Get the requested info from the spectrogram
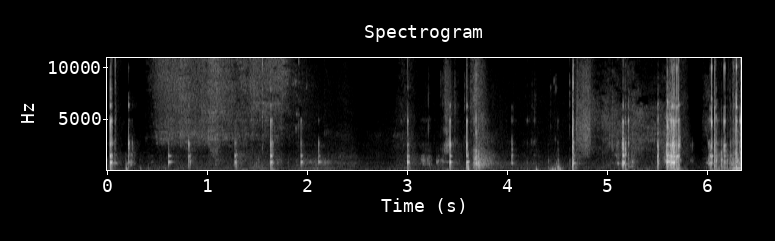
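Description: Tarot cards and a hand being moved on a tabletop: a click, a soft sliding rustle for about two seconds, then scattered light taps and clicks.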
